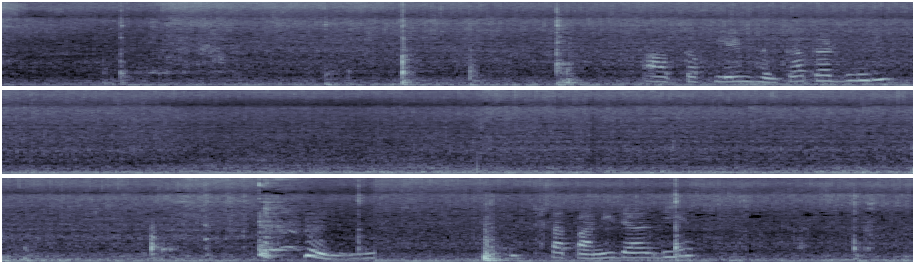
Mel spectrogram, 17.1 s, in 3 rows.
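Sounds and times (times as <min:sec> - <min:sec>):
potatoes sizzling in a wok: 0:00.0 - 0:17.0.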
